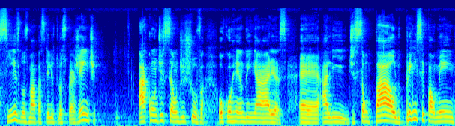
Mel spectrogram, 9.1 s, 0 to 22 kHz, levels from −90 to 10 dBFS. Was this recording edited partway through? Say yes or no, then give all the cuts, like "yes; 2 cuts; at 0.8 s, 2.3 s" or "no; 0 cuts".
no; 0 cuts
